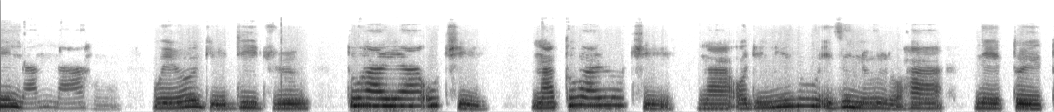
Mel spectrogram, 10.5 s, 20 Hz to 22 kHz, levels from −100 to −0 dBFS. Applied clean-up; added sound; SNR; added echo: none; none; none; none.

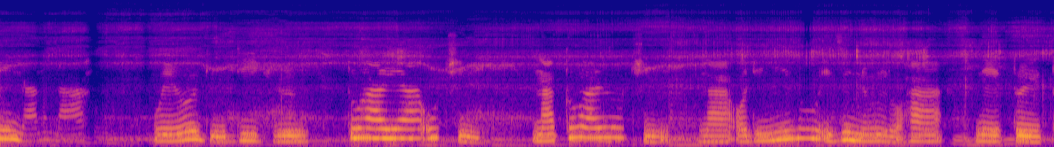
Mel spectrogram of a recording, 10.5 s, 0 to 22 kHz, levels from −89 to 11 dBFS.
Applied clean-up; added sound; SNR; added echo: none; Breathing; 20 dB; none.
